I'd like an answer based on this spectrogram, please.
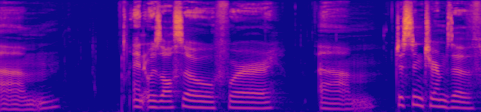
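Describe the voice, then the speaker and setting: The woman's voice is very deep and low, with ordinary pitch variation. She speaks at a very slow pace. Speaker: recovering alcoholic, ministry staff. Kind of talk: testimony. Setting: studio.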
